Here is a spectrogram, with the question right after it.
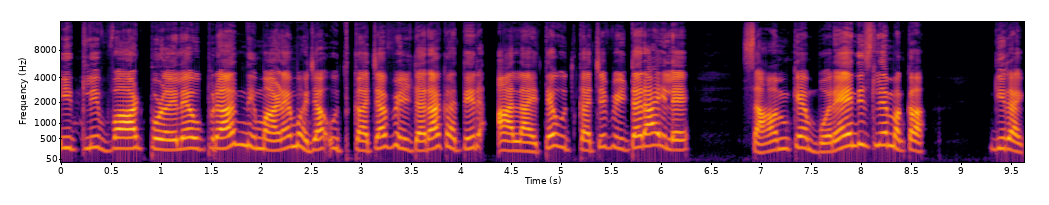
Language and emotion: Goan Konkani, happy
